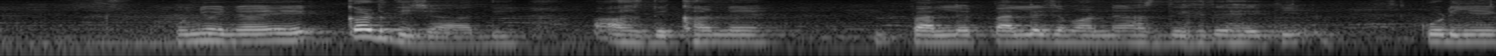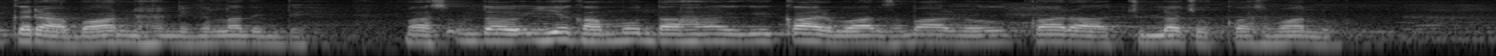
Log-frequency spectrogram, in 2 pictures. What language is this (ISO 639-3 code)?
doi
